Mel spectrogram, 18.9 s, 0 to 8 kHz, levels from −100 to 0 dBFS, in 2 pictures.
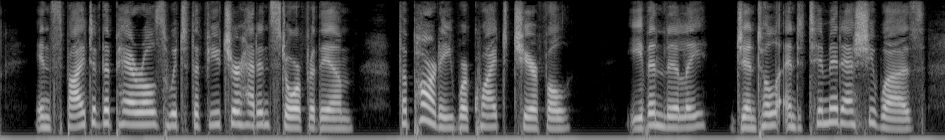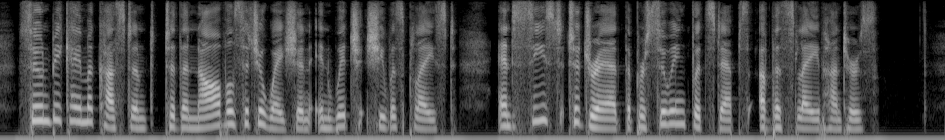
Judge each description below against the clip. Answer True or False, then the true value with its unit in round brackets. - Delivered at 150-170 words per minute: True (155 wpm)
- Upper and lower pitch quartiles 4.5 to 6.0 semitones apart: True (5.0 semitones)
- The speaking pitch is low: False (190 Hz)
